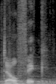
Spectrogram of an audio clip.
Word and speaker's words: Delphiq: Hey, I got into I got access to testing for I think it's supposed to be pronounced Delphic, but it's spelled Delphiq, DLPHYQ.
